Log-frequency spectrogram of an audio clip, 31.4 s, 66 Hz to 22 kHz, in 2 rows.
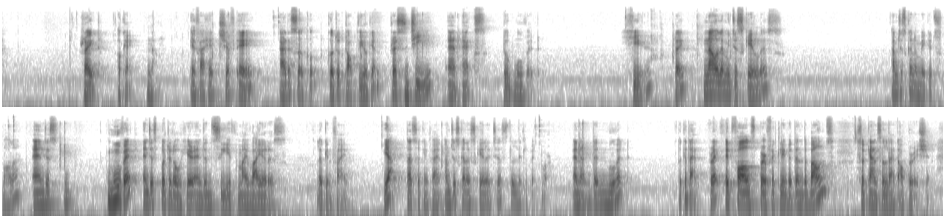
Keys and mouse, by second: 3.6 shift+a, 5.1 alt+middle click, 5.3 alt+middle click, 5.6 alt+middle click, 6.9 g, 11.3 shift+middle click, 12.1 s, 16.6 g, 23.0 s, 25.3 g.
